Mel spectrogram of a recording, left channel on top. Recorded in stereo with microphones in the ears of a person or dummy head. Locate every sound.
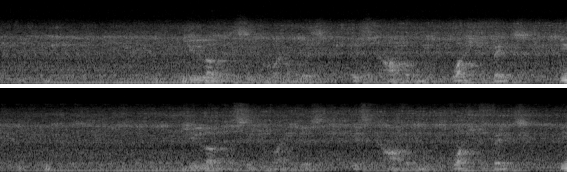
1.8 s a man speaking: 15° left (ahead or behind), 3 m; by 5.7 s 45° left (ahead or behind), 1.0 m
